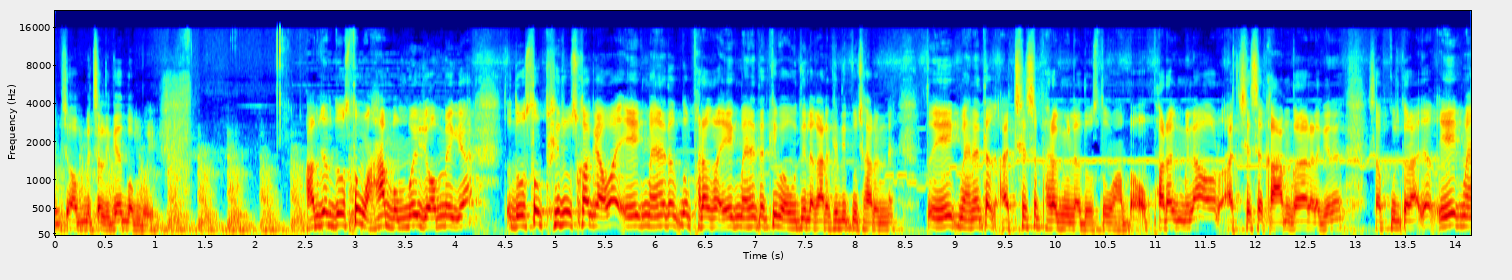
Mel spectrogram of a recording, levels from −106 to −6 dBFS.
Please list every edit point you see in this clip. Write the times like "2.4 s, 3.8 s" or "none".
none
